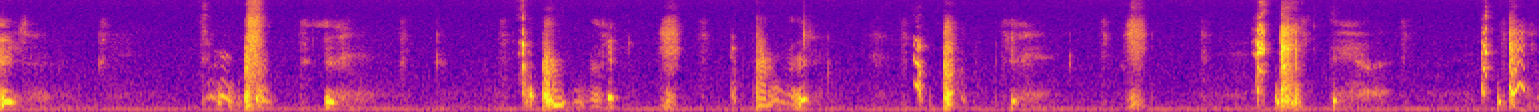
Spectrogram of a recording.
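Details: Itchy-nosed person with dust allergy: rapid run of wet, stuffy sneezes, some stifled, with barely a breath between them; an intense allergic sneezing fit.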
